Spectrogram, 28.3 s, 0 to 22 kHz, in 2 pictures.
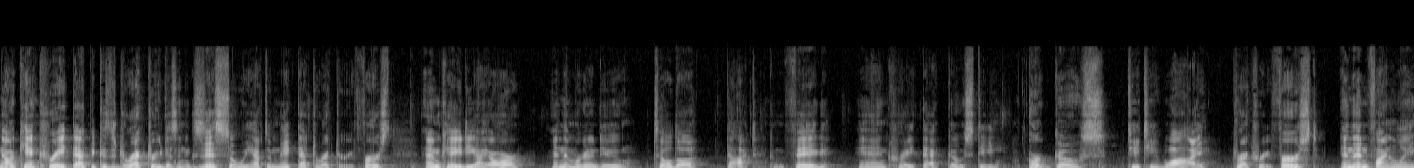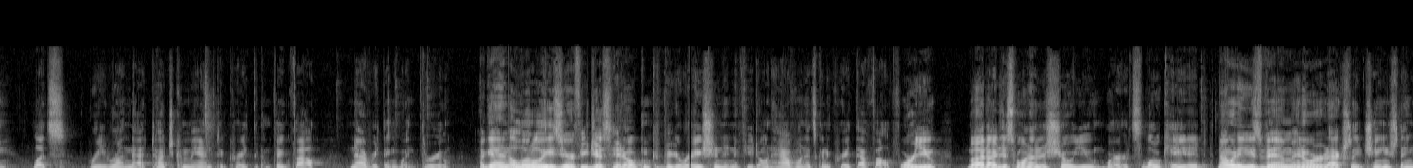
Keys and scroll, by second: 2.9-5.7 typing, 6.8-10.6 typing, 12.5 Return, 15.3 Up, 15.4 Up, 16.2 Return, 26.1-28.2 typing.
